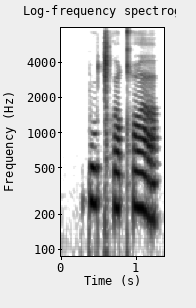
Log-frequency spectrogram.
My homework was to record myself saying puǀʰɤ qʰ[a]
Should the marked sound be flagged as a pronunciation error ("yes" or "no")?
no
